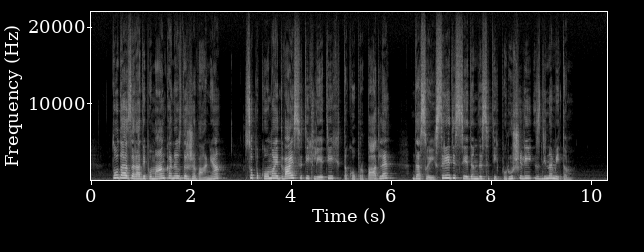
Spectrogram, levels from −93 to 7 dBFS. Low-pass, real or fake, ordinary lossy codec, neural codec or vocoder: none; real; none; none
